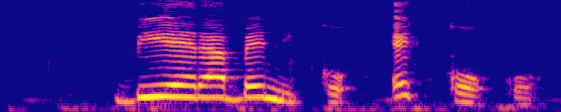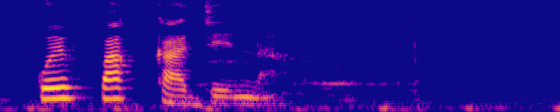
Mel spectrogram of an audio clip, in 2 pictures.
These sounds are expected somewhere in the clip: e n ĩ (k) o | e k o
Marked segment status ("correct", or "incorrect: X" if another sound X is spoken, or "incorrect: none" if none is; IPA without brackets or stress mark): correct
